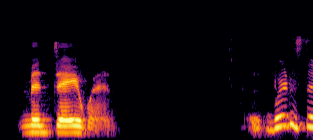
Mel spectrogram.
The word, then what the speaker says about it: Midewin: people are challenged with how do you say midday when some people say mindwen or middlewin um and midday win where does the name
